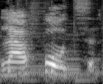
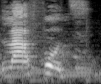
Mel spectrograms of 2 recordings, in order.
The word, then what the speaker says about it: la faute: Okay, so we have AU to give us O in words like la faute. Okay, la faute.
